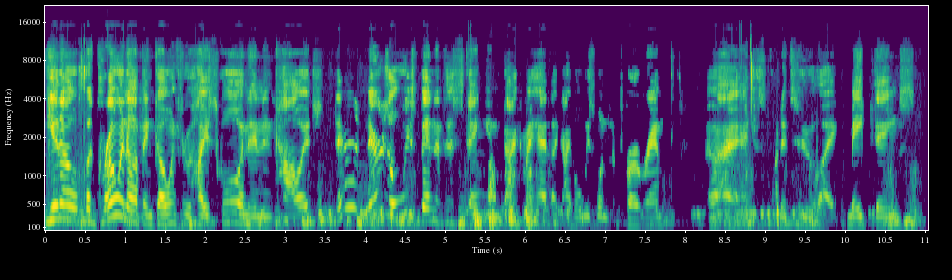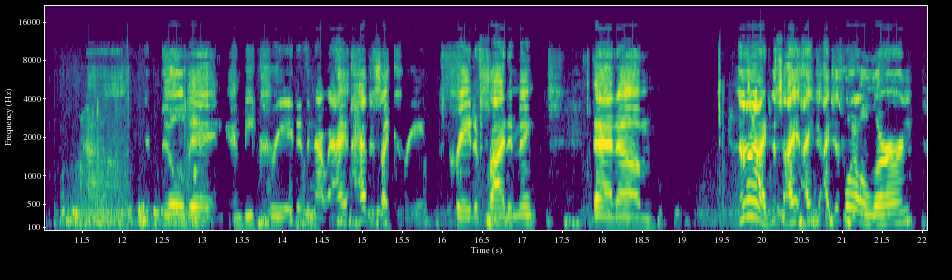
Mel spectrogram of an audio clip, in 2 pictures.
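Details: Man with mild Tourette syndrome diagnosed less than 10 years earlier, speech impediment since childhood, eye and shoulder tics, neurologists say stress related; disfluent speech (word and part-word repetitions) with Tourette syndrome.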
